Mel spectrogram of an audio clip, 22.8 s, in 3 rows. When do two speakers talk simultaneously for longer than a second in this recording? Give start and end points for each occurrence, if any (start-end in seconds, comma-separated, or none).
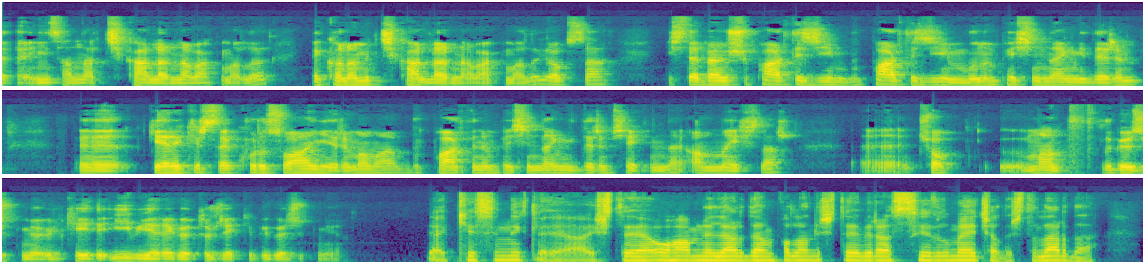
none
